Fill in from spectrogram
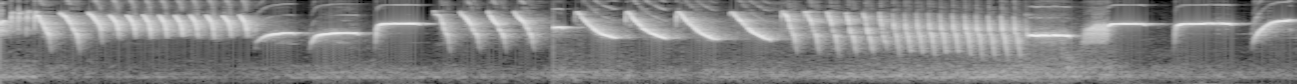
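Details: A canary sings to encourage other canaries into song: rapid high trills, paired lower whistles, quick descending sweeps and a long buzzy rattle, followed by spaced clear whistled notes; no background noise.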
